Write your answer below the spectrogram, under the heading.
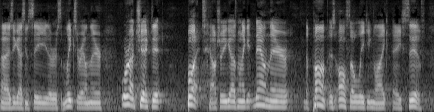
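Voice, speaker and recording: Noticeable background noise surrounds a man who speaks at a fairly high pitch with ordinary pitch variation. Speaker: diesel truck YouTuber. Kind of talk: casual vlog tutorial. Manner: fast; casual, filler-heavy.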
